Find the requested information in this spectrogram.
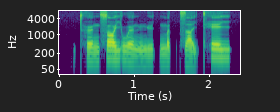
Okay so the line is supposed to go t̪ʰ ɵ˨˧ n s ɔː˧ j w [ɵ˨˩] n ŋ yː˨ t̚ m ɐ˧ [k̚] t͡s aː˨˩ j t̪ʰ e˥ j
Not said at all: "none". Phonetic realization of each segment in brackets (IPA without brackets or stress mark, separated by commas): ɵ˨˩, t̚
